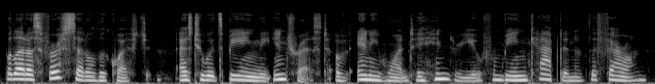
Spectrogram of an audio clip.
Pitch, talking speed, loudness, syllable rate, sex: 195 Hz, 230 wpm, -18 LUFS, 5.5 syllables/s, female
